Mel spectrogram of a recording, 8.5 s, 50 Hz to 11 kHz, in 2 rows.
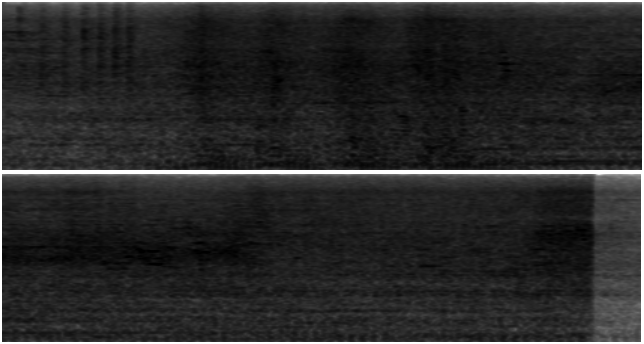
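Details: Honda Vario 125 scooter, brought in for weak starting when hot and overheating, after radiator pump and cooling repair, warm after nearly 30 minutes running without overheating: steady even engine note, smooth low throb, no knocks, rattles or hunting; normal running.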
